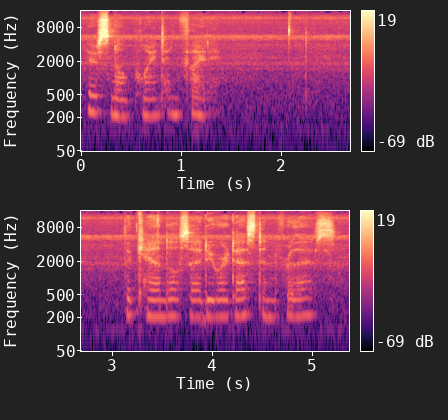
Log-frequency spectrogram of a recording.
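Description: A woman whispering softly and breathily in a soothing, deliberate ASMR role play, close to the mic. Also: medium pitch, completely flat delivery. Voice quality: breathy, mostly unvoiced whisper. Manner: soft, deliberate, soothing with short phrases. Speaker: ASMR performer playing a zombie makeup artist. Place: small curtained room at home. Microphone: close to the mic at a desk. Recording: clear background noise, room ambience.

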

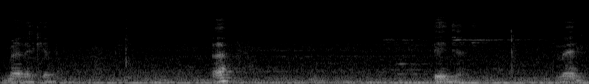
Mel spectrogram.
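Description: An older man with an Egyptian Arabic accent playing an exasperated father in a family comedy sketch, scolding and sneezing loudly. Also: mid-range voice, level tone, a little slow, gravelly. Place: living room at home. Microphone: far camera. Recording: echoey room from far off, loud noise.

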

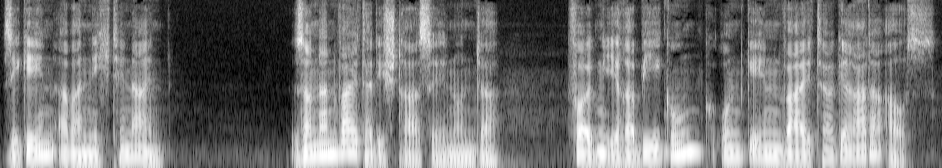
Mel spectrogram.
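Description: An actor playing a calm, soothing psychoanalyst in a radio drama, guiding a patient in a measured, hypnotic, gently instructing way. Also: male voice, low-pitched, heavily acted. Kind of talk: German radio drama acting.

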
